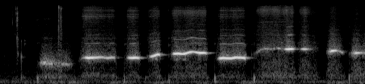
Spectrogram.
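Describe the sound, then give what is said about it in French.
A person whistles a short, lively tune imitating a singing canary named Oscar, presented as the Marseillaise: about a dozen clear notes with quick breaks between them, rising in pitch toward the end. No one speaks. “Et cette canari incroyable, il siffle le Marseillaise.”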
